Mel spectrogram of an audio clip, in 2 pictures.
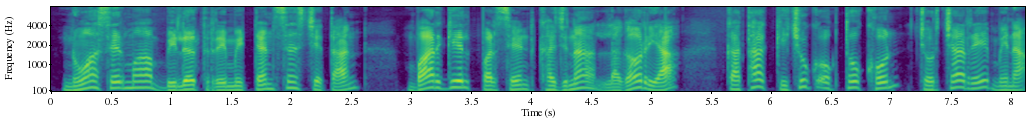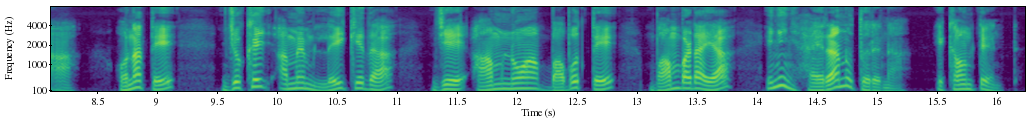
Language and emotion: Santali, surprised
